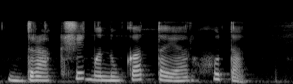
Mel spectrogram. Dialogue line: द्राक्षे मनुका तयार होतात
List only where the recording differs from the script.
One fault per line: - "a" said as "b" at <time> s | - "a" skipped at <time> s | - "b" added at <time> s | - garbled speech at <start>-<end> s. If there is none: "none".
none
